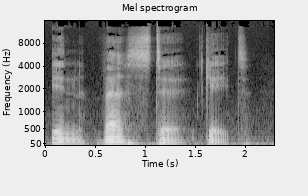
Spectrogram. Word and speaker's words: investigate: Investigate has four syllables. Investigate. Count back two syllables from the suffix A-T-E, and we find the stress on ve. Investigate. Anytime you see a word with three or more syllables which ends in A-T-E, and you're not sure where the stress is, just follow the rule.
